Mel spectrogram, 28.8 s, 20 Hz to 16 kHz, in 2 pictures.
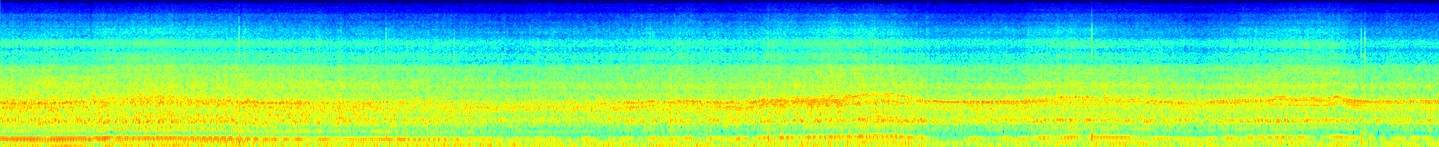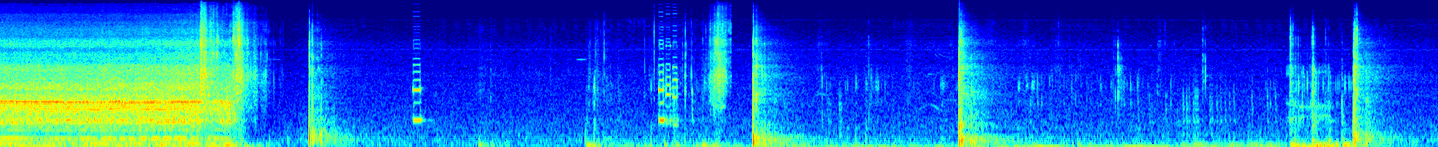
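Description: Quadcopter drone's motors and propellers whirring, their pitch wavering up and down, then cutting off suddenly about 17 seconds in after it has come down to the ground. After that, scattered sharp pops of fireworks.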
